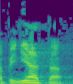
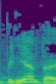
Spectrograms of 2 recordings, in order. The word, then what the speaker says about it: piñata: colgar la piñota? – La piñata. – ¿La piñata es? – Sí, la piñata. – ¿No se dice piñota? – No.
